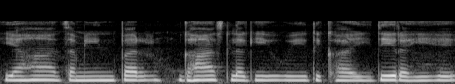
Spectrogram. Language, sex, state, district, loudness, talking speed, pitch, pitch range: Hindi, female, Madhya Pradesh, Bhopal, -16 LUFS, 130 wpm, 195 Hz, 190-200 Hz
